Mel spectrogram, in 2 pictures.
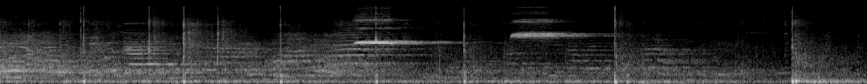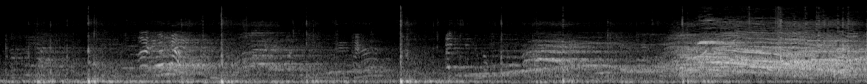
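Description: A volleyball being struck and bouncing on a sports-hall floor: sharp thuds scattered through, the loudest about eight seconds in and again near thirteen seconds. Brief high squeaks of shoes on the court and players shouting to each other, louder near the end.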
